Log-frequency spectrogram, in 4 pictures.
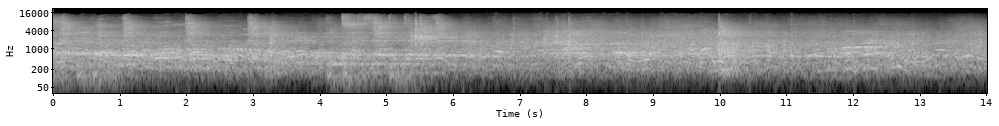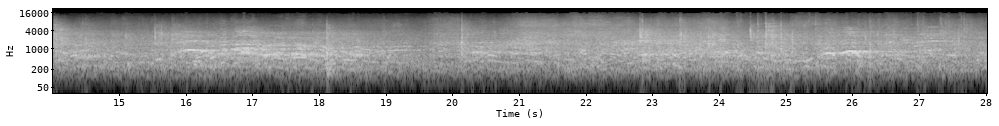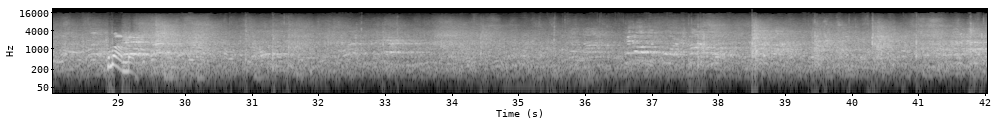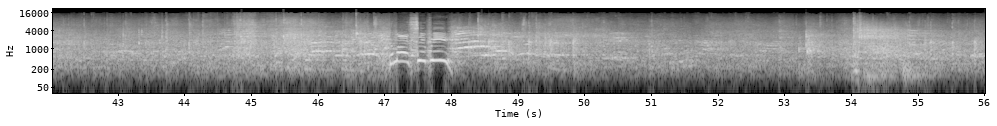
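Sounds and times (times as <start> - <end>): spectators chattering: 0.0 - 56.0.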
